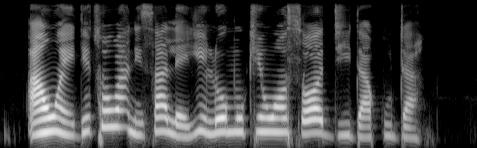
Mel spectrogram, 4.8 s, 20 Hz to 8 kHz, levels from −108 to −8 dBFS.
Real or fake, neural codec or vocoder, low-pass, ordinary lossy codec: real; none; 7.2 kHz; none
